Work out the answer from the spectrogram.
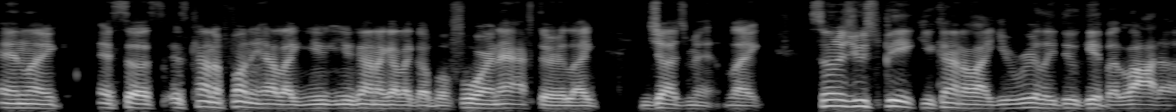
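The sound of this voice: A man's fairly low voice with an American accent, ordinary pitch variation and a fairly quick pace, in dry, close sound with no echo.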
